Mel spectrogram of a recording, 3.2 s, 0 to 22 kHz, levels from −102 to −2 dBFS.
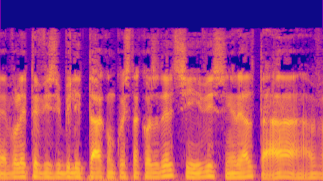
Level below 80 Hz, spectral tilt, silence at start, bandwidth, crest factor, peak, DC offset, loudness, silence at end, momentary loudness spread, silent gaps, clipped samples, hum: -36 dBFS; -4.5 dB/octave; 0 s; 12 kHz; 14 dB; -2 dBFS; under 0.1%; -17 LUFS; 0 s; 3 LU; none; under 0.1%; none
